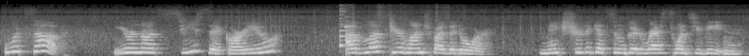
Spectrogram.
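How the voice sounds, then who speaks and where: A woman playing a caring female shipmate in a video game, speaking with gentle concern. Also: sits high, unhurried, narrow, tinny audio, background noise.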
